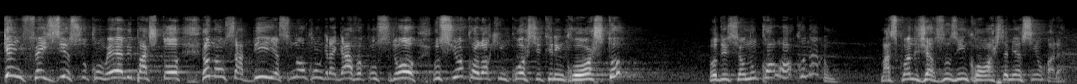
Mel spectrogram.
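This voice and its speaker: Man pastor, very high voice, fervent shouting sermon, echoey church hall. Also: lively intonation, a little fast, slight background noise. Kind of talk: storytelling sermon.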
